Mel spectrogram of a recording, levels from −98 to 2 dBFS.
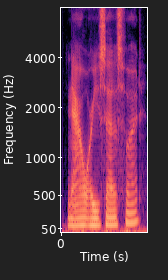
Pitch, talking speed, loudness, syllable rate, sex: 105 Hz, 185 wpm, -16 LUFS, 6.7 syllables/s, male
